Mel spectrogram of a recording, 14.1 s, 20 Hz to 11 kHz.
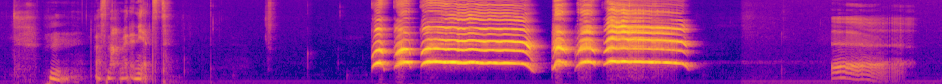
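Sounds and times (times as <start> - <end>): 
speech: 0.8 - 2.6
person imitating a rooster crowing: 5.6 - 10.5, 12.5 - 13.7.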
